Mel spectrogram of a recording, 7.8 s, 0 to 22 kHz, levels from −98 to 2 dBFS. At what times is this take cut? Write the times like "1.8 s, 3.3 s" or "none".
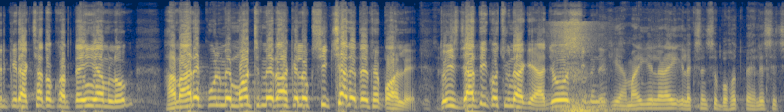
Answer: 5.9 s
